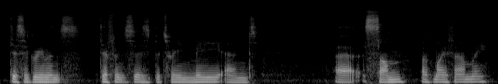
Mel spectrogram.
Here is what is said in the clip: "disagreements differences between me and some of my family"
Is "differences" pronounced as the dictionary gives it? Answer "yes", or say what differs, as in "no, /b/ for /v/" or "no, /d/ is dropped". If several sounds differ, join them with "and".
yes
